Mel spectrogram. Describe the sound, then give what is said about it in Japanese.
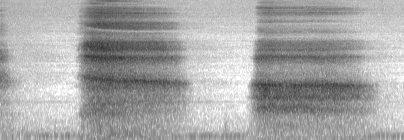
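A person takes a deep breath to calm down: two long, airy breath sounds, each over a second long, separated by a short pause. They are fairly soft and heard alone with no talk. “深呼吸して。”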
